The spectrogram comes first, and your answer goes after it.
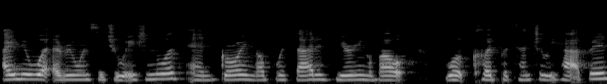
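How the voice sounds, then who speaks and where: A woman with a Spanish accent at a fairly quick pace, her intonation monotone and flat. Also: fairly high pitch for a woman. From United States, Dominican family. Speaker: guest, daughter of immigrants. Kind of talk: interview.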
